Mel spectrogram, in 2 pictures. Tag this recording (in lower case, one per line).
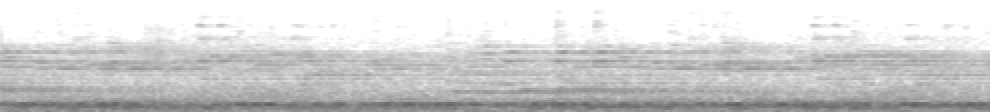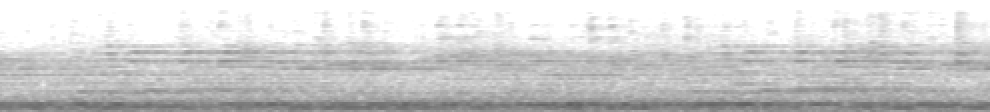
classical music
